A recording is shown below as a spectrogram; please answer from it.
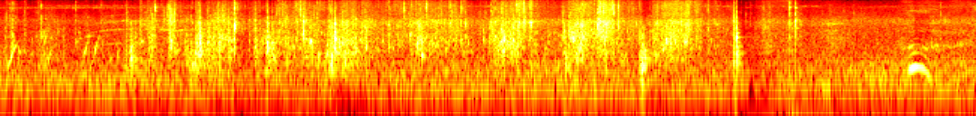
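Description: Footsteps knocking on a wooden plank boardwalk, a few irregular knocks a second, over a steady rush of wind on the microphone.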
